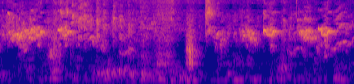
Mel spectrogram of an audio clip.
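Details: Budgerigars in a village breeding colony during hot weather, with chicks hatching; dense, continuous scratchy chattering and twittering with brief tonal chirps, interrupted by soft wing flutters.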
